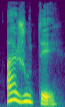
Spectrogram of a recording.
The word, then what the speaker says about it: ajouter: Ajouter. So remember, j is really pronounced like j.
